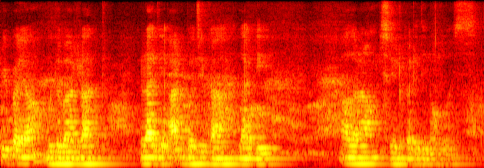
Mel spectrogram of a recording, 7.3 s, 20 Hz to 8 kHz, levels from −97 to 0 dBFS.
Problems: background sounds at intervals, background conversations at intervals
